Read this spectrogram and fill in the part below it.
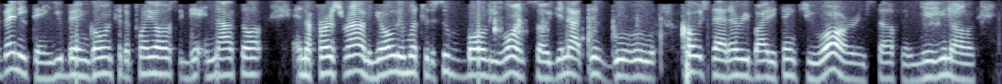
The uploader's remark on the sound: I take live callers!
